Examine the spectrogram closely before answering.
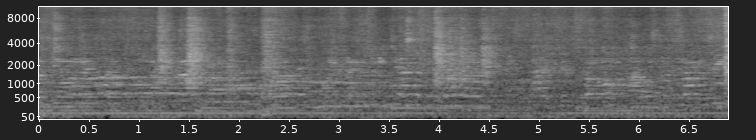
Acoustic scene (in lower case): restaurant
